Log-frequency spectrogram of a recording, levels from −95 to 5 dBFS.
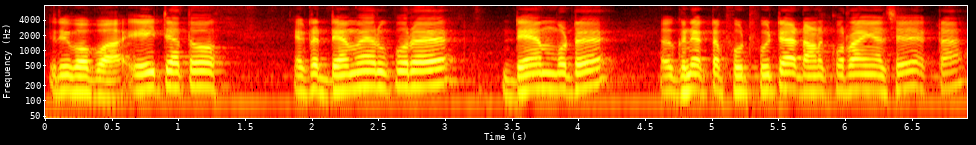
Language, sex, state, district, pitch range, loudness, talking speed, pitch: Bengali, male, West Bengal, Purulia, 155-185 Hz, -18 LUFS, 155 wpm, 165 Hz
